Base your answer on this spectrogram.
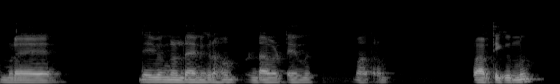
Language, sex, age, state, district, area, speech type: Malayalam, male, 30-45, Kerala, Kasaragod, rural, spontaneous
